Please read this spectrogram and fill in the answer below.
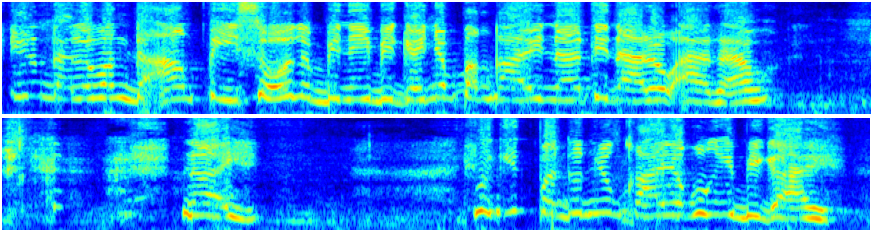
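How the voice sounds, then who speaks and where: Very high female voice, bright, young defiant daughter, emotional, emphatic, radio melodrama. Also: measured pace, a little hiss or hum. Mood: anguished, pleading. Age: young adult. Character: wounded, defiant young daughter, pleading yet firm. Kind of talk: melodramatic radio drama acting.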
